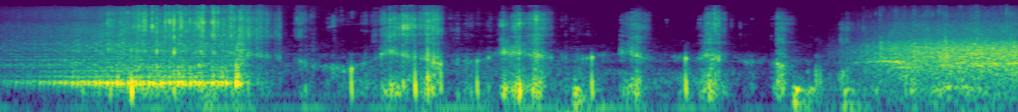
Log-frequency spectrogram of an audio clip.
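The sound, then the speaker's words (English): Crisp crunching of a Triscuit cracker being bitten and chewed for ASMR, a rapid series of sharp crackly bursts with brief pauses between, and no talking over it. “Not a bad crunch.”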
